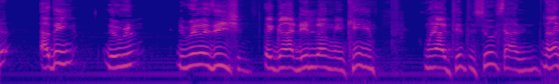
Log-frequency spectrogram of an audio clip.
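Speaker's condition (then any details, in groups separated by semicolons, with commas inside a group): Cerebral palsy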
